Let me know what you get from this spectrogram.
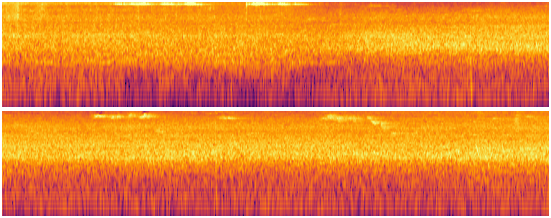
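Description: Distant approaching train, heard as a steady rumble and hiss, with a few faint high bird chirps.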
